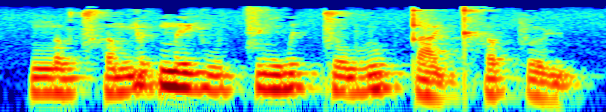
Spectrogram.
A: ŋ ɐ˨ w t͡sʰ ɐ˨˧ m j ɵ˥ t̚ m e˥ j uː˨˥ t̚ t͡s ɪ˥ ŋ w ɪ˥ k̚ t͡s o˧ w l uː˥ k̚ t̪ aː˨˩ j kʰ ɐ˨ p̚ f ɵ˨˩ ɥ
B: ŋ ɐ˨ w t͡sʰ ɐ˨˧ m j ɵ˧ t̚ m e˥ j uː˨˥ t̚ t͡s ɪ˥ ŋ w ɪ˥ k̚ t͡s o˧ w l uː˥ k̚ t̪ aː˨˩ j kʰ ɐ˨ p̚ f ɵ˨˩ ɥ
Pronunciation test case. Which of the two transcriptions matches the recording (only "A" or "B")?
A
